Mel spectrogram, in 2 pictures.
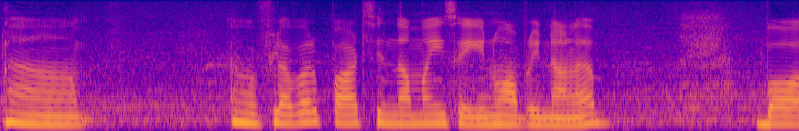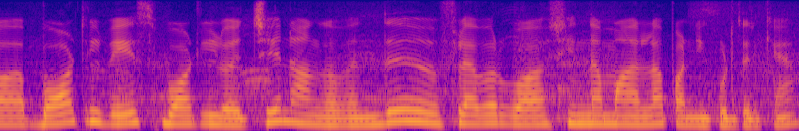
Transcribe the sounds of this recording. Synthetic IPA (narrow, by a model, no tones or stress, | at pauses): flɐʋɐɾpaːɾʈsɪnd̪ɐmaːisɛjːɐnʊ̃ɐpːɐɽɪnːaːlɐ | bbaːʈɐlʋeːsbaːʈɐlʋɐt͡ʃːɯnaːŋɡɐʋɐnd̪ɯflɐʋɐɾʋaːsɪnd̪ɐmaːðɾɪlãːpɐɳːikːɔɽɯt̪ːɪɾɯkːẽː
